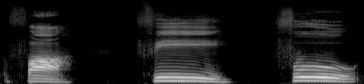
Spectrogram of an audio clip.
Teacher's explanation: ऊपर के दांतों का किनारा और निचले होठ का तर हिस्सा मिलने से फादा होता है।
